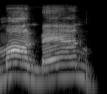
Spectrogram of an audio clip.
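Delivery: high-pitched angry exclamation. Doing an impression of Joe Biden getting angry: Joe Biden impression, angry. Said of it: "he gets angry and he kinda goes".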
